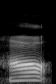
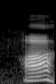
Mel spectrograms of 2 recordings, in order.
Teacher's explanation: অ কণ্ঠনালীতে চাপ দিয়ে অ, আ হালকা, আর এখানে এসে চাপ অ ওয়া অ।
